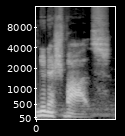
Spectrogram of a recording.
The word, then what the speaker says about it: Nunes Vaz: And a lot of the family say the proper way to pronounce it is Nunes Vaz. Nunes Vaz. So, but like, it's, I can't do the lisp with it.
